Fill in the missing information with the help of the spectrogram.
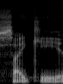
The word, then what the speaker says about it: Psyche: So that was I Am The Morning with Song of Psyche or Psyche, but I think if it's English, Psyche is the way you pronounce that with the E at the end.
